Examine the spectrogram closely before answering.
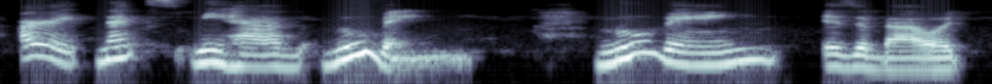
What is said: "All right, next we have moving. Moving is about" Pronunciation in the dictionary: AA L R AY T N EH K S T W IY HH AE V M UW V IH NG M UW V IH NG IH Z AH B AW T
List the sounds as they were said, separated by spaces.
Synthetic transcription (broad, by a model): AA L R AY T N EH K S T W IY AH V M UW V IH NG M UW V IH NG IH Z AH B AW T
